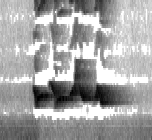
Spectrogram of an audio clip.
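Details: A three-year-old ultramarine grosbeak in Brazil gives one short, rich warbled phrase of high, slurred whistles lasting just over a second, in a quiet indoor space.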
